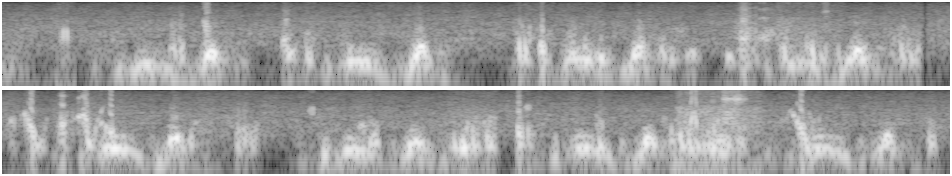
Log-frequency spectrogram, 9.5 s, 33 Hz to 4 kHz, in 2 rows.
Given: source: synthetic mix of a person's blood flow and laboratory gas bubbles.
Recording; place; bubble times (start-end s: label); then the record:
Doppler ultrasound of blood flow; precordium
0.27-0.36 s: bubbles
0.83-0.93 s: bubbles
0.99-1.08 s: bubbles
1.39-1.48 s: bubbles
1.51-1.57 s: bubbles
2.54-2.75 s: bubbles
2.81-3.06 s: bubbles
3.27-3.50 s: bubbles
3.60-4.21 s: bubbles
4.42-4.60 s: bubbles
4.75-4.96 s: bubbles
5.00-5.36 s: bubbles
5.66-5.73 s: bubbles
5.90-6.02 s: bubbles
6.26-6.31 s: bubbles
6.51-6.63 s: bubbles
6.96-7.23 s: bubbles
7.29-7.43 s: bubbles
7.71-7.78 s: bubbles
8.01-8.55 s: bubbles
8.65-8.83 s: bubbles
9.36-9.42 s: bubbles
From the record:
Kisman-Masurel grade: 242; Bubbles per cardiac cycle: several, 3 to 8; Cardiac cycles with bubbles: 100%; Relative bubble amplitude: moderate (0.250 to 0.450); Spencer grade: 3 (all of the cardiac periods contain showers or single bubble signals, but not dominating or overriding the cardiac motion signals); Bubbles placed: only in the low amplitude regions of the cardiac cycle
